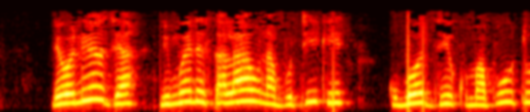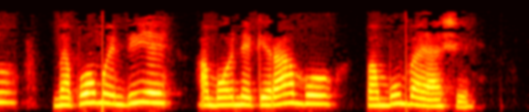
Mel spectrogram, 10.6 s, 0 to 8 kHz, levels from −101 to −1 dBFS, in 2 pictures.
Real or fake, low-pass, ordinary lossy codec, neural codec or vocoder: fake; 7.2 kHz; MP3, 24 kbps; codec, 24 kHz, 0.9 kbps, WavTokenizer, medium speech release version 1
